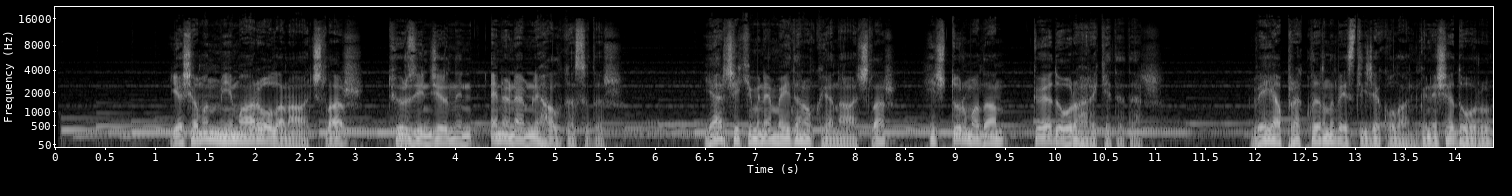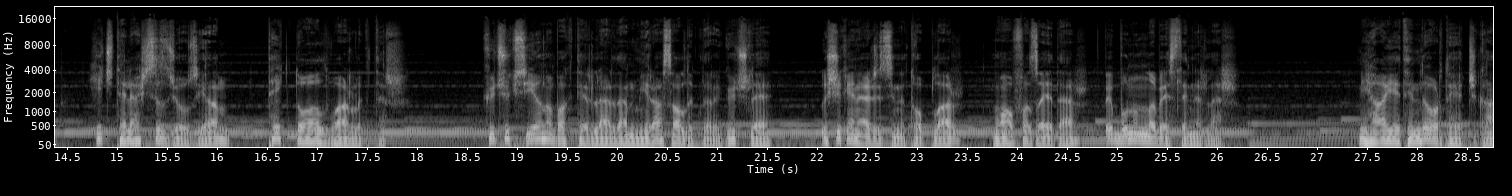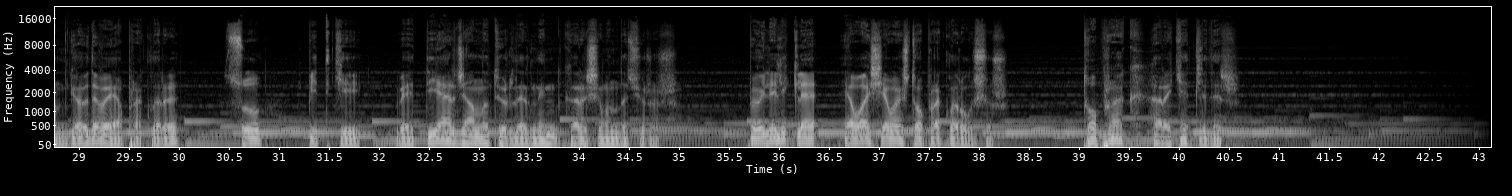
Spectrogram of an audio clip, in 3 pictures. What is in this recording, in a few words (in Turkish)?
belgesel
